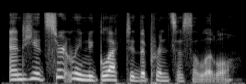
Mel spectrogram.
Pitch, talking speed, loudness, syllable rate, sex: 210 Hz, 220 wpm, -18 LUFS, 6.8 syllables/s, female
